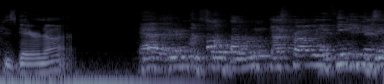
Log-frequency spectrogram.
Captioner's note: indistinct chatter and laughing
